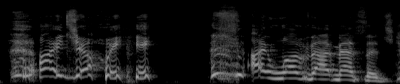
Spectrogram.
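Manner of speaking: high, laughing greeting. Real, not acted. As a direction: squeal it out between laughs. Greeting chatter, laughing hard.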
